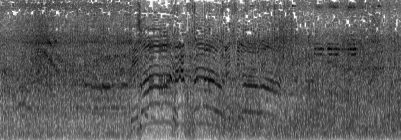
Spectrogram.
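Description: Tractor engines running steadily, with a voice shouting for a couple of seconds about three seconds in.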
